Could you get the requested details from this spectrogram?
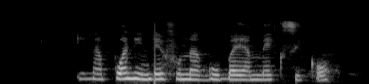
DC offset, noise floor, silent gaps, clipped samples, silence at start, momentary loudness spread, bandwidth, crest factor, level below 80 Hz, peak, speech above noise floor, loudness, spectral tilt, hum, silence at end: under 0.1%; -76 dBFS; none; under 0.1%; 0.75 s; 14 LU; 8 kHz; 18 dB; -64 dBFS; -8 dBFS; 51 dB; -26 LUFS; -5.5 dB/octave; none; 0.4 s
